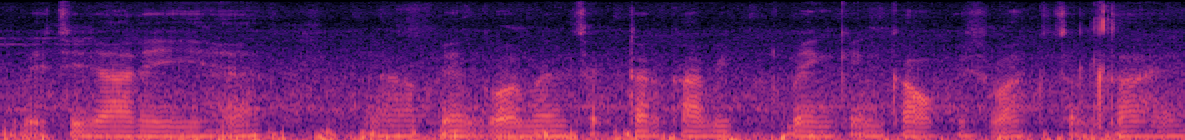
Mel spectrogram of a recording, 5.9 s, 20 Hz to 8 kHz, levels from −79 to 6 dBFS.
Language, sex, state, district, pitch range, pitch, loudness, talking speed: Hindi, male, Uttar Pradesh, Gorakhpur, 105-110 Hz, 105 Hz, -23 LUFS, 160 wpm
